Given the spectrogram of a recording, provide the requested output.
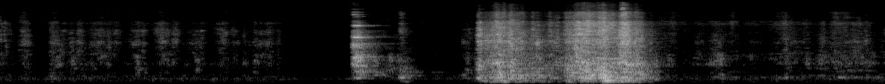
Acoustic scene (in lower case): kitchen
